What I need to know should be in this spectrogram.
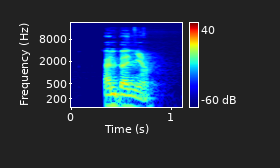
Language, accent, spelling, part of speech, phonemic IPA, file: French, France, Albanien, noun, /al.ba.njɛ̃/, LL-Q150 (fra)-Albanien.wav
- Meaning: Caucasian Albanian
